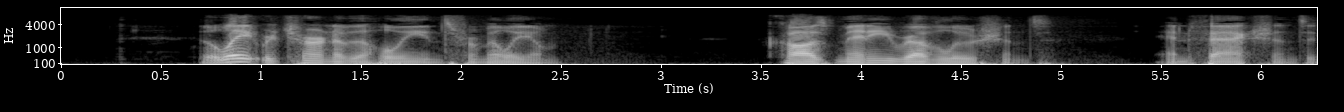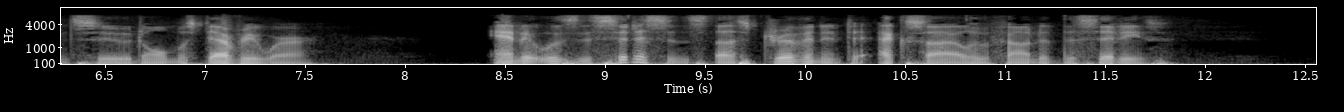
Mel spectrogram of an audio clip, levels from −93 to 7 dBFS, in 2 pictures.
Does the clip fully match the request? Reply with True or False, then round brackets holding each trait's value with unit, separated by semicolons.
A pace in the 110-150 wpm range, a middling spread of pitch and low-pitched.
True (140 wpm; 4.3 semitones; 90 Hz)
